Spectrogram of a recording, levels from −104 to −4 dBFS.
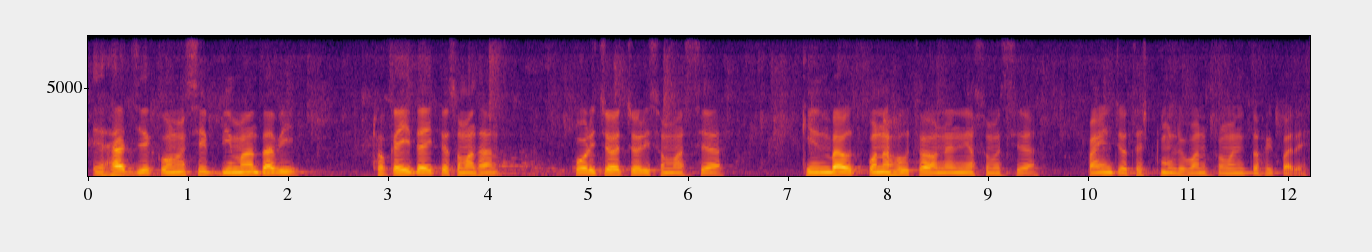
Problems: constant background noise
